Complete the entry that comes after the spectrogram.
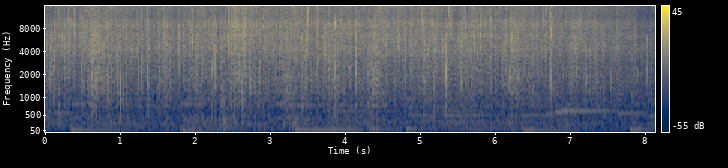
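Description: Stir-fry sizzling and crackling in a black iron skillet over high heat, stirred and pushed around with a wooden spoon.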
